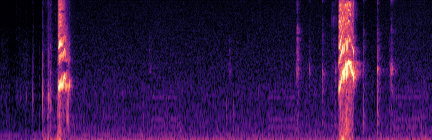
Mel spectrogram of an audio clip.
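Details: A pet cockatiel filmed with a mirror gives two short, harsh, screechy calls about three and a half seconds apart, with near silence between them in a small room.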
